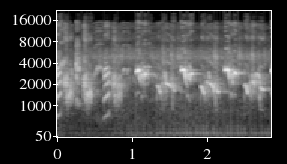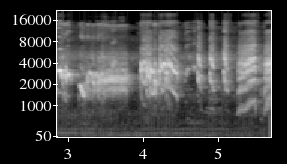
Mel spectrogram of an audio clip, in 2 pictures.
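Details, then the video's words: Hwamei giving loud, clear, chatty song: harsh, squawky phrases repeated at a quick pace with bright accents, then scratchy varied notes. "Hwamei/wambi gacor full isian suara keras jernih"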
